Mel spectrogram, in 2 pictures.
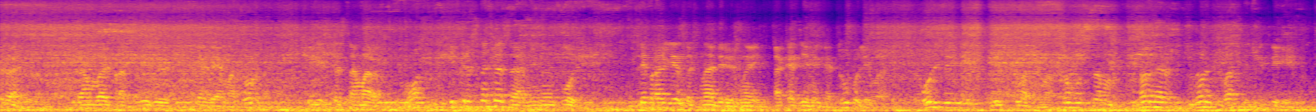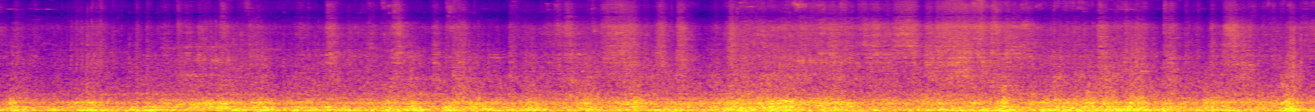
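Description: A vehicle's engine rumbles low and steadily while driving.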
